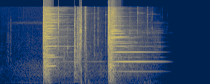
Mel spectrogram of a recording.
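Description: Two loud metallic clangs about a second and a quarter apart, with a few quick clinks between them; the second clang rings on with a clear tone for about a second before fading.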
